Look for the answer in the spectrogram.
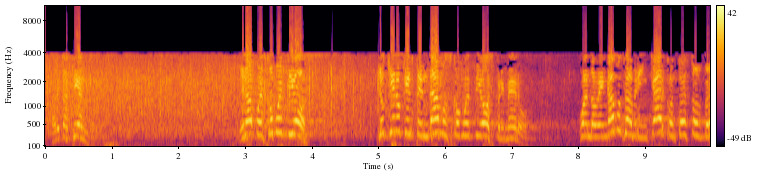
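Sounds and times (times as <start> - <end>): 
audience applause: 0.0 - 6.5
speech: 0.1 - 0.8, 2.9 - 4.0, 5.0 - 7.3, 8.0 - 9.9.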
